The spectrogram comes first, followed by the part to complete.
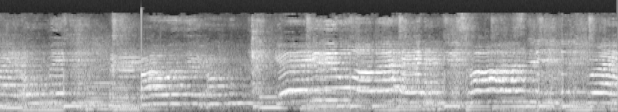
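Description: A woman singing a song into a microphone, amplified, with a live band of electric guitar, drums and keyboard playing along.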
